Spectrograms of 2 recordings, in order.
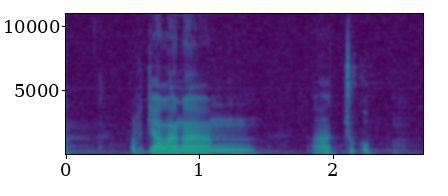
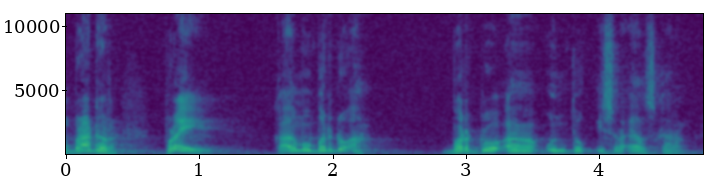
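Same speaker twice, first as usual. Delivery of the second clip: urging driver; 5 semitones higher, 4 dB louder than usual. Retold or imitated. Driver urges the pastor to pray for Israel, high and urgent. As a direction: call him to pray, pressing. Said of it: "Dia bilang".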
